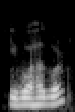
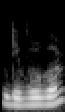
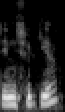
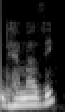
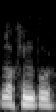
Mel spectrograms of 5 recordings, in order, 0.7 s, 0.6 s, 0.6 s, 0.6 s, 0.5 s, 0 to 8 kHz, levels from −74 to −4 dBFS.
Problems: none marked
